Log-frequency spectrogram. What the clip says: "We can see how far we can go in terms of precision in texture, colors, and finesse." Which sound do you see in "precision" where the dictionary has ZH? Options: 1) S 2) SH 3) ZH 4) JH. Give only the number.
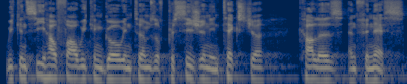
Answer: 3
